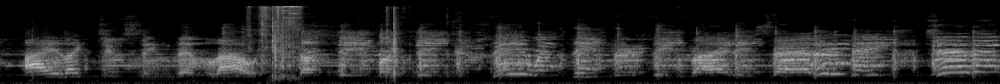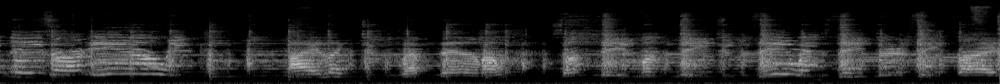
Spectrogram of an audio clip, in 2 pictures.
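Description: Children's song about the days of the week, a singer naming the days over upbeat backing music.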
